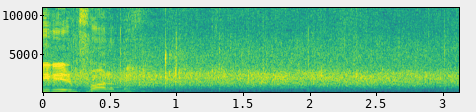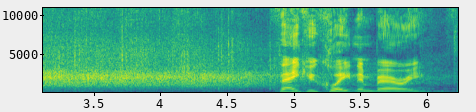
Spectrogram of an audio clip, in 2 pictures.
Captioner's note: audience clapping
